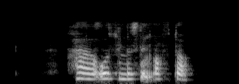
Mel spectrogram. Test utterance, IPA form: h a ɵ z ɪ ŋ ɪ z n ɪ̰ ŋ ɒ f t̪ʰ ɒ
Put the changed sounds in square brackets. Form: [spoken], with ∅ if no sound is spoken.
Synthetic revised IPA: h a ɵ z ɪ [m] ɪ z n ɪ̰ ŋ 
